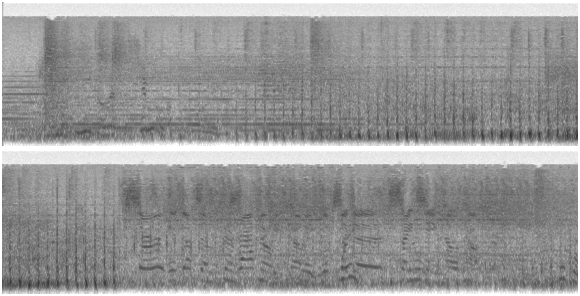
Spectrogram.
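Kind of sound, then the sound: vehicle, helicopter flying overhead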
